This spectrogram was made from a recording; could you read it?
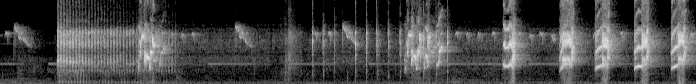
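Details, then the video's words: A lovebird sings a rapid buzzy trill, then scattered twittering and clicks, ending with evenly spaced loud harsh chirps about every half second. "LOVEBIRD SINGING"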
